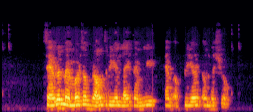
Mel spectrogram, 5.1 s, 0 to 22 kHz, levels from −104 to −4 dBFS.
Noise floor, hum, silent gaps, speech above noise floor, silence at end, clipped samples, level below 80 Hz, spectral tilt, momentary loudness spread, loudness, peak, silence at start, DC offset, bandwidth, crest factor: -67 dBFS; none; none; 51 dB; 0.5 s; under 0.1%; -62 dBFS; -9 dB/octave; 14 LU; -16 LUFS; -2 dBFS; 0.95 s; under 0.1%; 5 kHz; 16 dB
